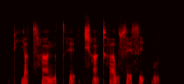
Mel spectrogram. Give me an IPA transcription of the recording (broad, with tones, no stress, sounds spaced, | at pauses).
pʰ j a˧ t͡sʰ ã˦ ŋ ə˧ t̪ʰ e˨ ʔ t͡ɕʰ ã˧ kʰ a˦ w s e˥˧ s i˦ ʔ p u˨ t̚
